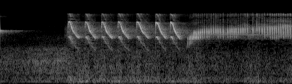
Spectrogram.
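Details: Yellow canary singing for song training: a quick series of about seven falling high whistled sweeps, then a sustained buzzy high note.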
